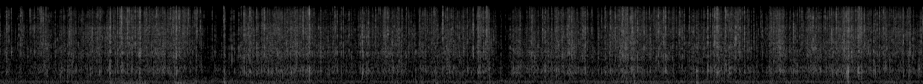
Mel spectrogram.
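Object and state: Plastic bag.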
